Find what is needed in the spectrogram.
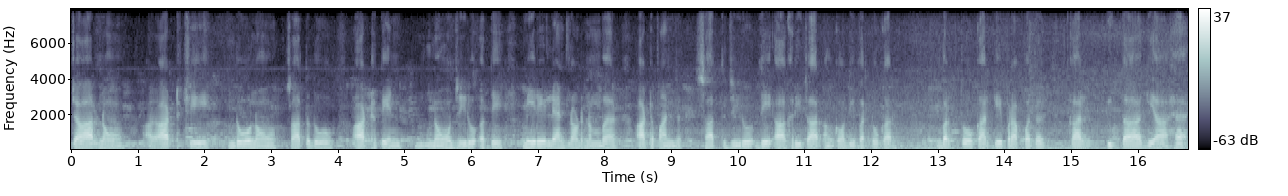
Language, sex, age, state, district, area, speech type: Punjabi, female, 60+, Punjab, Gurdaspur, urban, read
